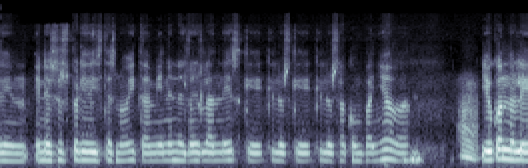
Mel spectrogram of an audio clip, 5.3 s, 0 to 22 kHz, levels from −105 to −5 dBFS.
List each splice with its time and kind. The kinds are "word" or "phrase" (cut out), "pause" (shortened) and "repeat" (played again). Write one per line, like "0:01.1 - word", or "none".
0:01.1 - word
0:01.9 - word
0:02.9 - repeat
